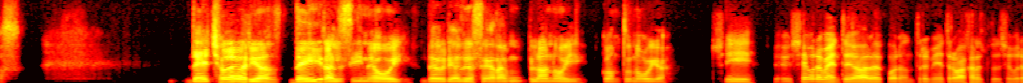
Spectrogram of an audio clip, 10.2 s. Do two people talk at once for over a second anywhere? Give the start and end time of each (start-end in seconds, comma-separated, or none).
none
